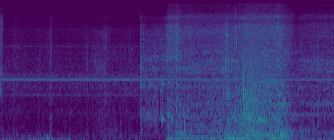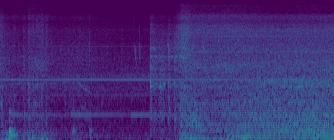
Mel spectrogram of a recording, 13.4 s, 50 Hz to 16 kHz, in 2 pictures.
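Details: Worn-out 2004 Cadillac DeVille, starter turning over again, sprayed with starting fluid, battery charger attached: uneven cranking bursts that briefly catch and fade; struggling to fire and keep running, cause not confirmed.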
